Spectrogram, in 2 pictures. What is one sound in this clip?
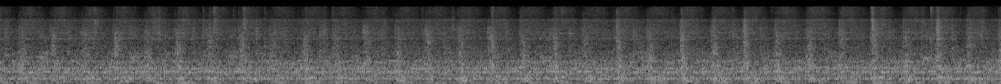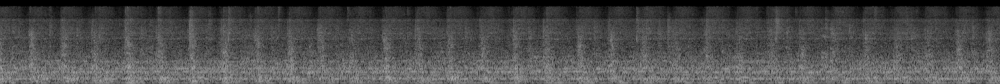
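Feet pound rhythmically on a treadmill belt.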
